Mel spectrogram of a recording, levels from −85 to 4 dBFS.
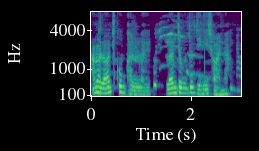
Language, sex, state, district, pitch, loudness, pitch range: Bengali, female, West Bengal, Kolkata, 170 Hz, -18 LUFS, 135-190 Hz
